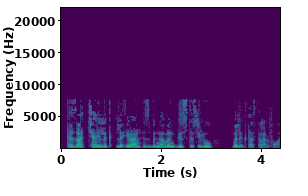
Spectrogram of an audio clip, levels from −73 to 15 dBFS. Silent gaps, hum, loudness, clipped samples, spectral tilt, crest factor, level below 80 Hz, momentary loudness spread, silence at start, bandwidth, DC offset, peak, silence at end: none; none; -24 LUFS; under 0.1%; -5 dB/octave; 22 dB; -62 dBFS; 10 LU; 0.1 s; 8 kHz; under 0.1%; -2 dBFS; 0 s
